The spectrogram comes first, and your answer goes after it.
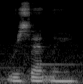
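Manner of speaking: ordinary talk, nothing marked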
